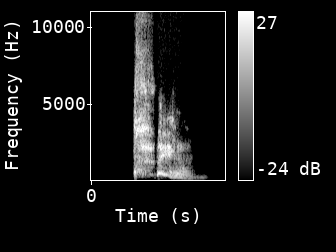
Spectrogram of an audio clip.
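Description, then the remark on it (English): A loud cough in two quick rasping bursts, the second longer and trailing off, with no talking around it. “I'll have to cut these coughs out.”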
